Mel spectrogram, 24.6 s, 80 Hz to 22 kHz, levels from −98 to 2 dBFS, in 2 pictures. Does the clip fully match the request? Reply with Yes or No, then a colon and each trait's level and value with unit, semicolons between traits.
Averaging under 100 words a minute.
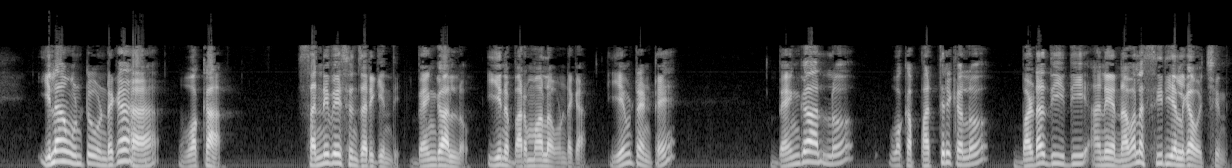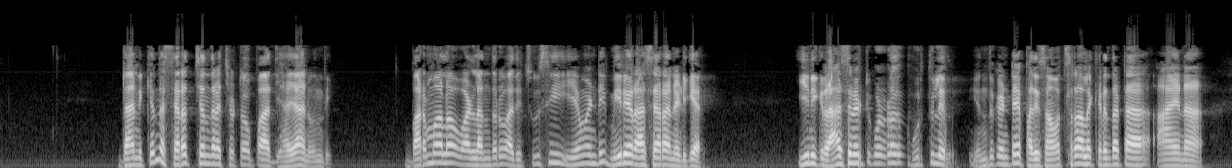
No: average, 105 wpm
